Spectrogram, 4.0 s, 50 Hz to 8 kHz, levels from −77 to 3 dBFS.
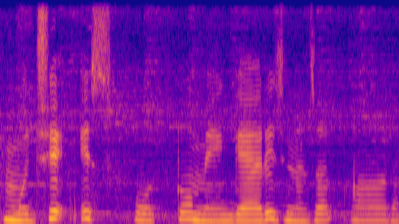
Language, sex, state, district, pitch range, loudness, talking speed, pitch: Hindi, female, Madhya Pradesh, Umaria, 220-255 Hz, -21 LUFS, 120 wpm, 230 Hz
